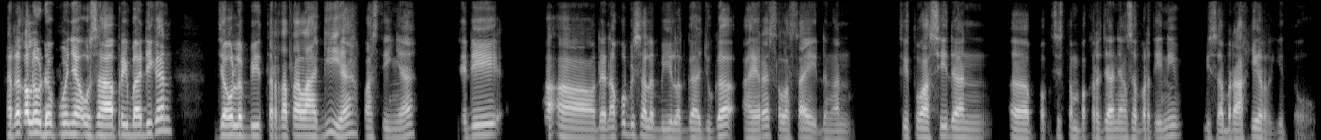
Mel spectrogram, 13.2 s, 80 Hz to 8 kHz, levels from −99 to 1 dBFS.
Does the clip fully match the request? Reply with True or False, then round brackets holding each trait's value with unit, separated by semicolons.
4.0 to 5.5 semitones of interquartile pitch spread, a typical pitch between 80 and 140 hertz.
True (4.3 semitones; 135 Hz)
